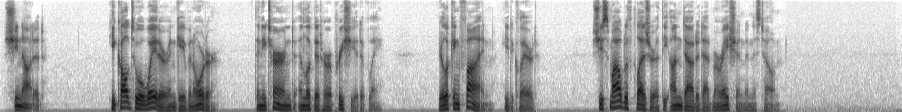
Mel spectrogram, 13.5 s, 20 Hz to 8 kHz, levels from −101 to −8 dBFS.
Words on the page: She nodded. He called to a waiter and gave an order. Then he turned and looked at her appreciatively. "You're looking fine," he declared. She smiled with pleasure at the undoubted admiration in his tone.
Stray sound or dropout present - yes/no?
no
